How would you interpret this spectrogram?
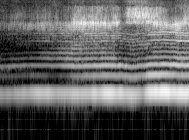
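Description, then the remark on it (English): A mosquito flying into a person's ear makes a high, thin whine that drones steadily for about two seconds, holding one nasal pitch and swelling slightly louder toward the end, with no other sounds around it. “It's when a mosquito flies into your ear and it goes.”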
